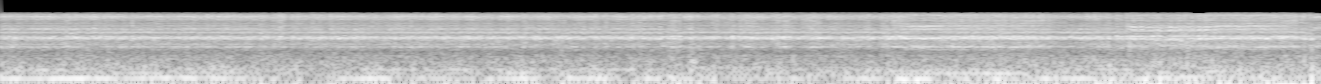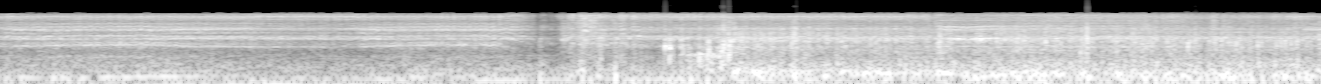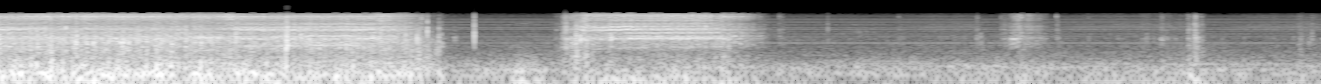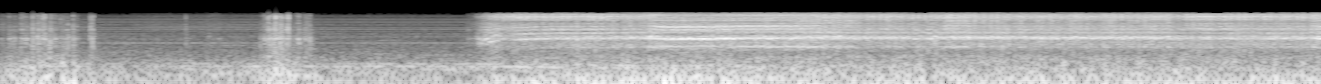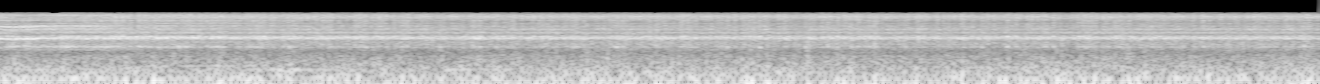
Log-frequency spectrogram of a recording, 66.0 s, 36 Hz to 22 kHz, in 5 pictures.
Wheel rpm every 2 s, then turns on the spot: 160, 160, 160, 160, 160, 160, 160, 160, 160, 130, 160, 160, 160, 160, 160, 30, 110, 10, 10, 0, 0, 10, 100, 160, 160, 160, 160, 160, 160, 160, 160, 160, 160.
none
